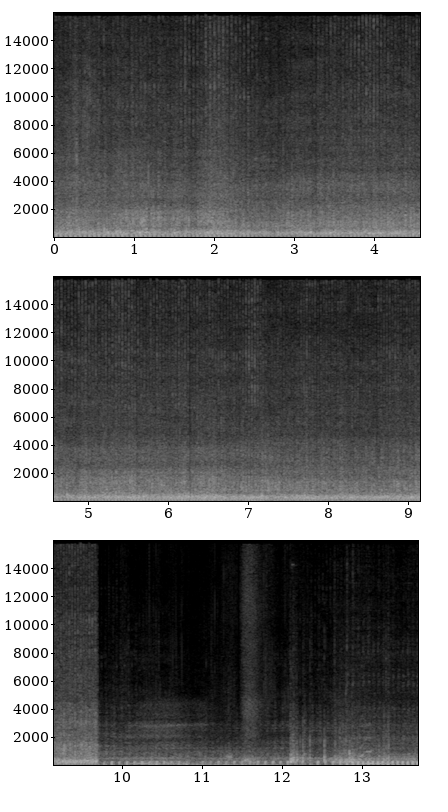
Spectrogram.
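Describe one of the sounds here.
A small engine drones steadily close by.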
